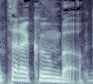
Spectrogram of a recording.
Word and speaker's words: Antetokounmpo: Antetokounmpo. – There you know we go. As far as I'm concerned, that was a B there, not a P.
